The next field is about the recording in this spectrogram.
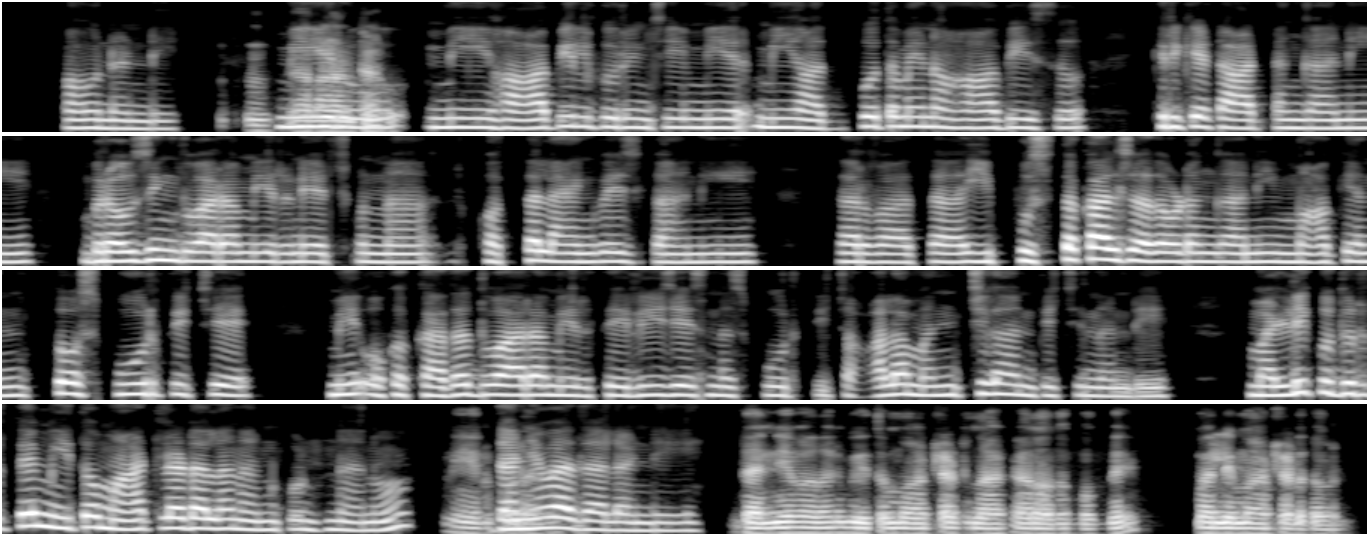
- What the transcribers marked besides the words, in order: in English: "హాబీస్ క్రికెట్"; in English: "బ్రౌజింగ్"; in English: "లాంగ్వేజ్"
- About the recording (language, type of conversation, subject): Telugu, podcast, మీ హాబీలను కలిపి కొత్తదేదైనా సృష్టిస్తే ఎలా అనిపిస్తుంది?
